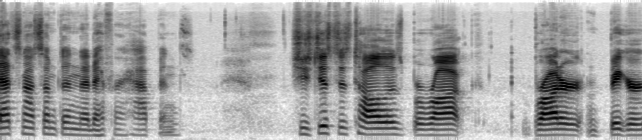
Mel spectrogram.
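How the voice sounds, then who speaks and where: A woman's raspy, very deep, low voice with a bright, sharp tone at a fairly slow pace. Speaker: YouTuber. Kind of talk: casual commentary to camera. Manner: halting, filler-heavy.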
